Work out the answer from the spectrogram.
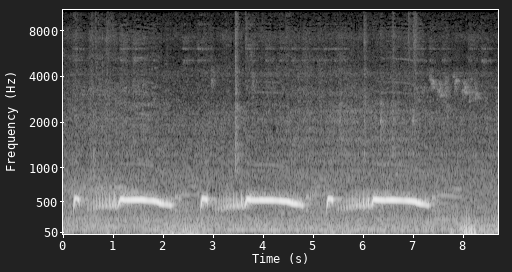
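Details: Three evenly spaced coo phrases from a ringed turtle dove, the pelung-style puter kept by Indonesian hobbyists: each a short upward note, a throaty pause, then a long steady tone falling away, about every two and a half seconds.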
